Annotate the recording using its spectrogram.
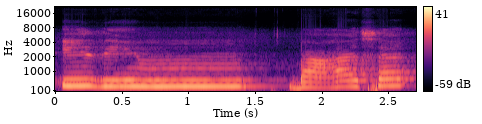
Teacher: عین کو حلق کے درمیانی حصے سے ادا کریں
